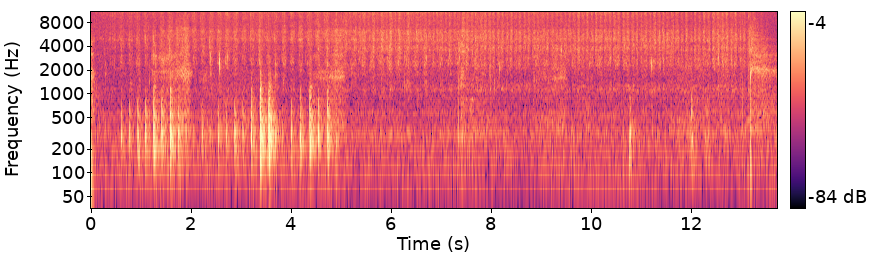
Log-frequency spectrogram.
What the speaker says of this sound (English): And you're going to whisk it.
